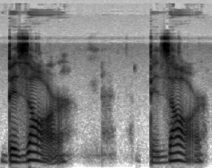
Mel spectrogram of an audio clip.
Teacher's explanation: So 2 syllables, stress on the second syllable.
